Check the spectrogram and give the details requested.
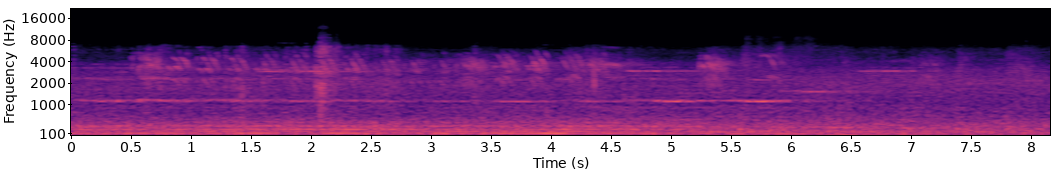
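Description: Small birds chirping faintly and repeatedly over a steady low hum.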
